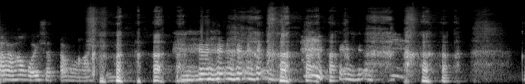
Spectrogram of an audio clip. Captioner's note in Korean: 스님 / 질문자 웃음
